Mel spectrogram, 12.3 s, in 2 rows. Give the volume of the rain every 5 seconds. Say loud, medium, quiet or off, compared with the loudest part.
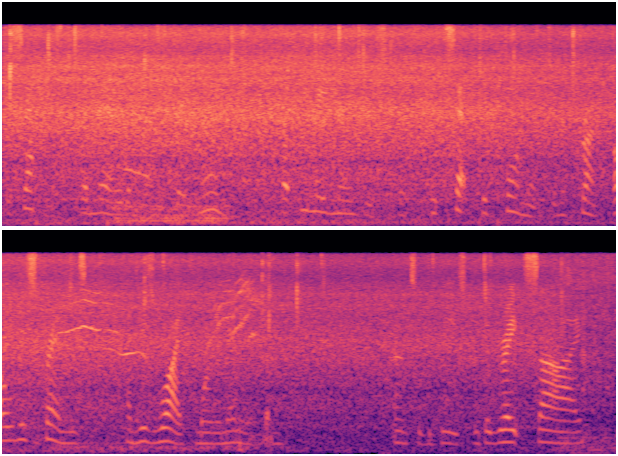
loud, medium, quiet.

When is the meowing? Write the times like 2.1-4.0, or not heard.
1.0-2.4, 6.7-8.8.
